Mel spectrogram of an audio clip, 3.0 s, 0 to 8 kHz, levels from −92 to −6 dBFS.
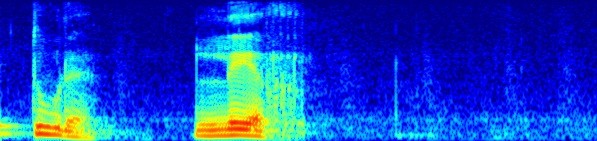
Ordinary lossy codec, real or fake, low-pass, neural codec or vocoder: none; real; none; none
